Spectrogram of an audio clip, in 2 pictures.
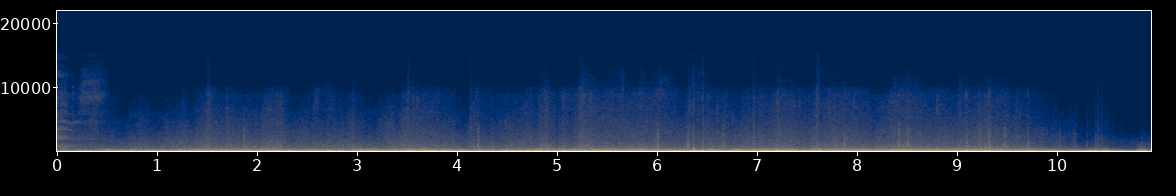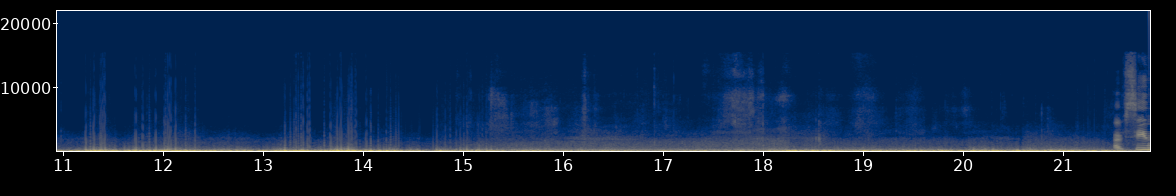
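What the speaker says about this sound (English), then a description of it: "It's still pretty windy, but like, just blasted." Strong wind buffets the microphone outdoors on the Kungsleden trail after rain, a loud continuous low rumble with gusting surges that ease briefly midway before building again.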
